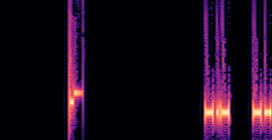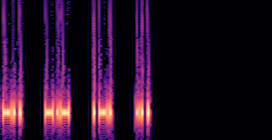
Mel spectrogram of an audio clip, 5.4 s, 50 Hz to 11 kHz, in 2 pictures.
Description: Morse code, heard as a keyed tone, about 42 wpm, spaced as for 25 wpm, 700 Hz. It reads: K8KRS
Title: USA Call Signs - 5 Characters - 3x Character Spacing - 45wpm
